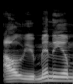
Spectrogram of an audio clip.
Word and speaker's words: aluminium: I know when I first said it I said aluminium like in a Brit that's generally how I think of it because that's that makes sense as to how it's spelled so now we have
